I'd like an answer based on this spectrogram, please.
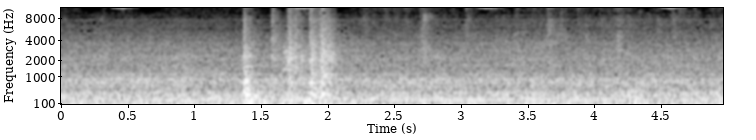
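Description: Commercial kitchen exhaust hood running with a steady drone and low hum, with a brief clatter of clicks about a second and a half in.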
